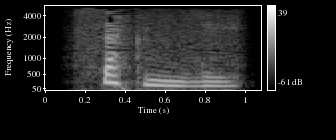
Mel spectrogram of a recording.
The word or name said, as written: secondly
